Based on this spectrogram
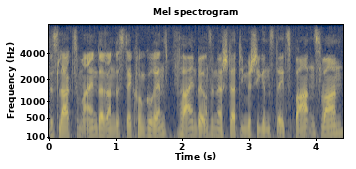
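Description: A man talks in a monotone with flat intonation. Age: 20s. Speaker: podcast co-host, football coach. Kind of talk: casual chat.

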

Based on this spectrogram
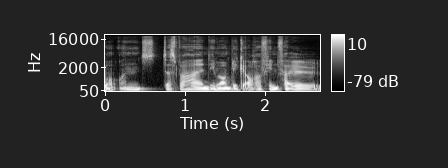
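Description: A man is speaking here. His voice has a very deep, low pitch, and his pace is moderate. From Hamburg, northern Germany. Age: 30s. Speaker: music producer. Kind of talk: casual interview.

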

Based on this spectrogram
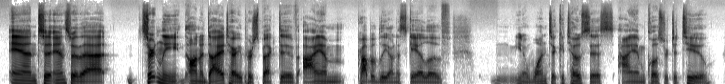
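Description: Speaking with an American accent, a man has an unremarkable speaking voice at medium pitch with ordinary pitch variation. He talks at a fairly slow pace on a very clean recording with a silent background. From New England, US. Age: 30s. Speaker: artist and entrepreneur, host's partner. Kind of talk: casual chat.

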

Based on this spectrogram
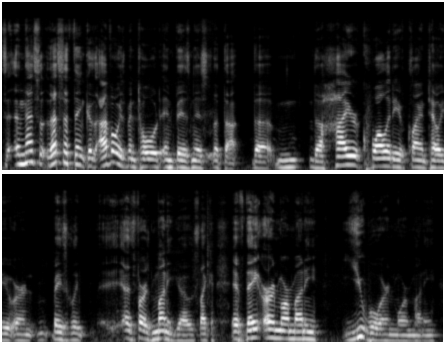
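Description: Audible room echo and noticeable background noise surround the voice. It moves at a moderate pace with lively intonation. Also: man, medium pitch for a man. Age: 20s. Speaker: flooring salesman and podcast co-host. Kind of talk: casual chat. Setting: studio.

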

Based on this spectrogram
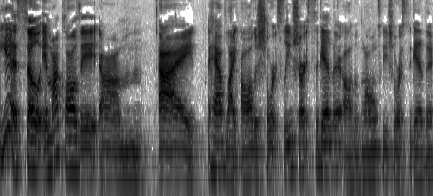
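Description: This woman has an American accent and a very deep, low pitch with vocal fry and a bright, sharp tone. She talks at a moderate pace with ordinary pitch variation. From North Carolina, Durham. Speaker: fashion blogger. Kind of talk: interview.

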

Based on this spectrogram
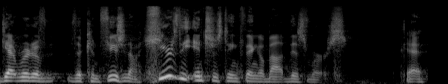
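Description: Here a man talks at a fairly quick pace. The recording is very clean, with a silent background. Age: 40s. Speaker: pastor. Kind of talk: sermon.

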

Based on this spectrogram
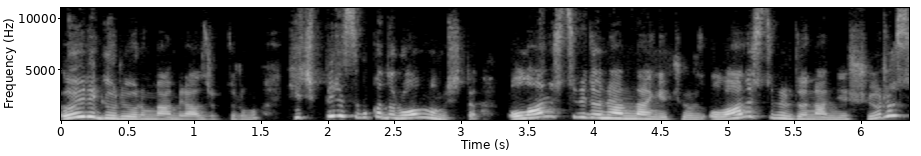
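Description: The speech races along at a very fast pace. Loudness swings widely, and the pitch leaps across a very wide range. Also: woman, high pitch for a woman. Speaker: PhD student in genetics. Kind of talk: livestream Q&A chat.

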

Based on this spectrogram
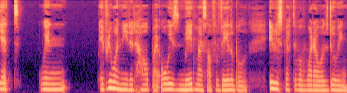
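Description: A woman talks at a moderate pace, her pitch fairly low and her intonation fairly even, in an ordinary speaking voice. The background is quiet. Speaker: podcast host, wellness guide. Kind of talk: guided meditation and self-help talk. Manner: warm, soothing, earnest.

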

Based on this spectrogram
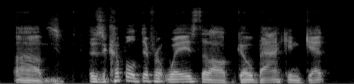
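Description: Speaking at a fairly quick pace with ordinary pitch variation, this voice has an American accent and comes through on a very clean recording with a silent background. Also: man. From US East Coast, Maryland. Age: 30s. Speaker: streamer and musician. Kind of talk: casual interview chat.

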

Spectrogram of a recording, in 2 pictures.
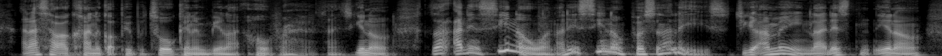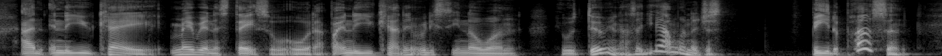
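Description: Speaking at a very fast pace in a London accent, a man uses fairly low pitch with very wide pitch swings and vocal fry. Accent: London, Multicultural London English. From London, Tottenham. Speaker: sneaker influencer and digital marketer. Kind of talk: casual interview. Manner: animated.

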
